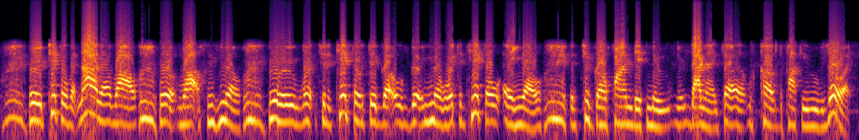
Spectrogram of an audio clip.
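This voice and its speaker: A man hosts a casual, audio-only podcast reviewing episodes, talking with a stuffy nose and rambling through many restarts and fillers. His voice is on the high side with a darkish tone, and the audio quality is poor.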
